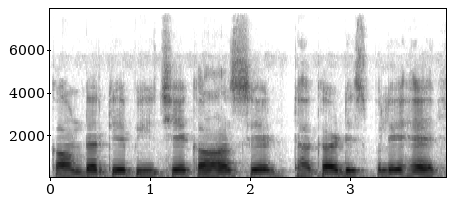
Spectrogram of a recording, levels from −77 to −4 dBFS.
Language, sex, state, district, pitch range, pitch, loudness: Hindi, male, Jharkhand, Ranchi, 130-140 Hz, 135 Hz, -16 LUFS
